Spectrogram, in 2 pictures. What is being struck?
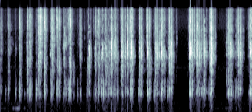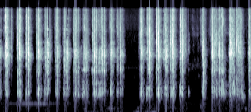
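Plastic game controller.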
